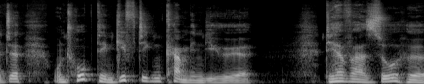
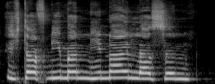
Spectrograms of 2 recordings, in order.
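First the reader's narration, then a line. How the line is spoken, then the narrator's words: Shout. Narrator (German): Schneewittchen rief aus dem Fenster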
